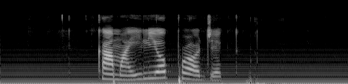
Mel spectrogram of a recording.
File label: kamailio project female; kamailio pronounciation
